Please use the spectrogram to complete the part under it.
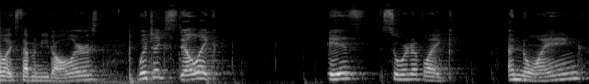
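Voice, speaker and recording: Rambling twenty-something woman chatting while eating. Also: mid-range voice. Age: 20s. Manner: chatty, rambling, heavy use of "like" and "literally"; talks while eating, mouth full. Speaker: vlogger. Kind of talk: casual mukbang chat.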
